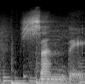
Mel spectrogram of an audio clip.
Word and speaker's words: Sunday: en la primera sílaba pero en la pronunciación tienes la que no es mía ni en yo en la segunda sílaba otra vez tienes la da con el sombrero hey como pronuncia la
